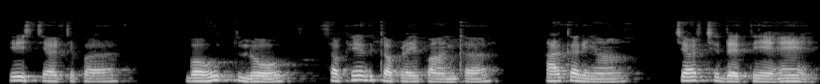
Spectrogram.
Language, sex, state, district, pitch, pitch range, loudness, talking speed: Hindi, male, Bihar, Jamui, 145 Hz, 135-165 Hz, -17 LUFS, 95 wpm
